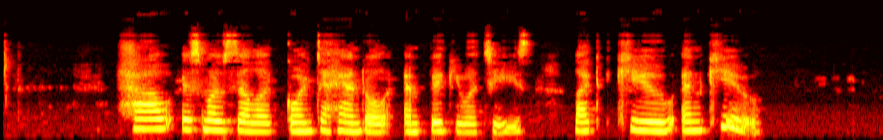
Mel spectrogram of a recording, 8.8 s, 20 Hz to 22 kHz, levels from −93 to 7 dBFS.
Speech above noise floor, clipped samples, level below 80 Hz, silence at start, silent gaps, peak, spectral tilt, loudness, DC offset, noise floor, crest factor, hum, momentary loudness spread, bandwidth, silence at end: 49 dB; under 0.1%; -60 dBFS; 0.05 s; none; 0 dBFS; -3.5 dB/octave; -15 LUFS; under 0.1%; -64 dBFS; 16 dB; none; 9 LU; 9.6 kHz; 1.25 s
